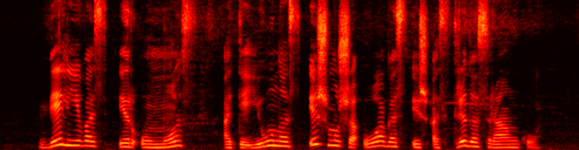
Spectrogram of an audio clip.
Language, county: Lithuanian, Marijampolė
